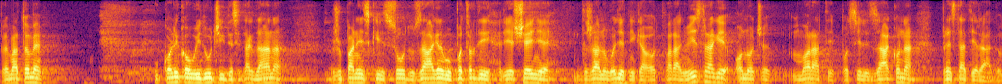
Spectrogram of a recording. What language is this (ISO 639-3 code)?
hrv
